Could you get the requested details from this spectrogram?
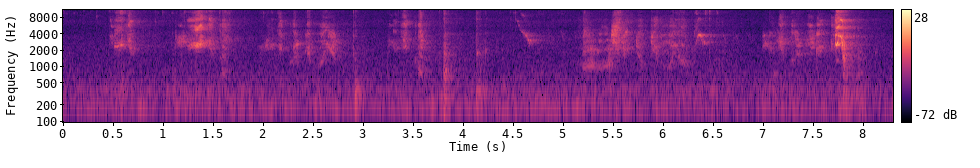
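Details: A male pet budgerigar playing with his favourite toy chatters in quick, scratchy bursts of squeaks and warbles, mimicking Russian speech.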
